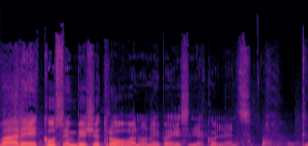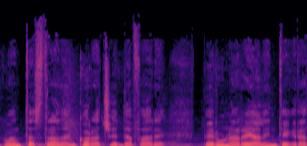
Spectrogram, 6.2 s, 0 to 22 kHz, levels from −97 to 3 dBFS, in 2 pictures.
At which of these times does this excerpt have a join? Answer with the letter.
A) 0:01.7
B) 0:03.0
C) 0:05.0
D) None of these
B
